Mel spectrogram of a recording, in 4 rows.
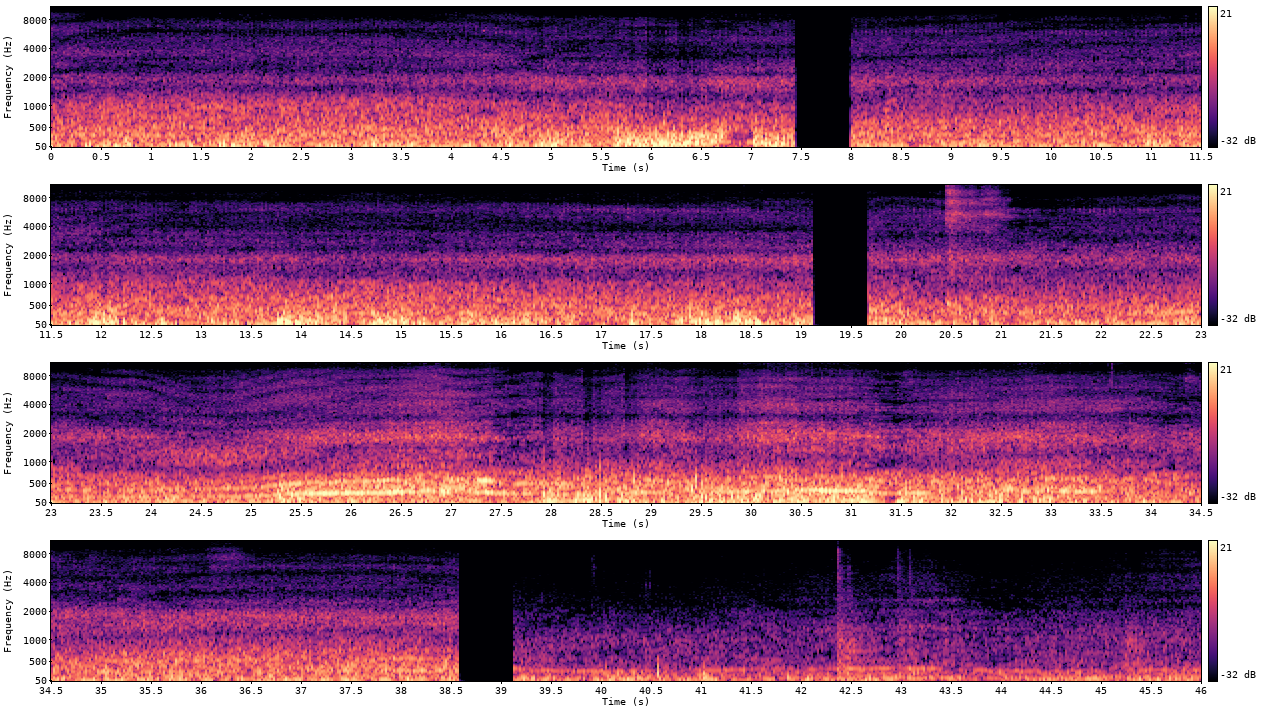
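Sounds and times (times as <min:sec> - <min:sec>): truck traffic rumble: 0:00.0 - 0:07.4, 0:08.0 - 0:46.0
truck engine accelerating: 0:19.7 - 0:38.6.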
